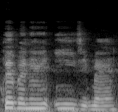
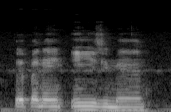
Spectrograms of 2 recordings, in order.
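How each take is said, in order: First: It is said with lively enthusiasm. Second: It is said flatly, without emotion.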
